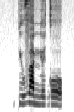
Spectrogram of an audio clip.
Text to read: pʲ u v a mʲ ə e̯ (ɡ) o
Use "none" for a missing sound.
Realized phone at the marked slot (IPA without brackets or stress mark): ɡ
